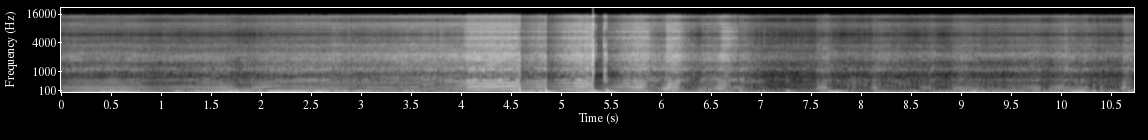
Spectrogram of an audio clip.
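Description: Dirt bike engine revving up and down over rough ground. The hardest and loudest burst of throttle comes about four seconds in and lasts a second or so, with a sharp knock just after. The engine then drops back to lower, uneven blips.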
